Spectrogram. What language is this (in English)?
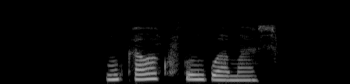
Taita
